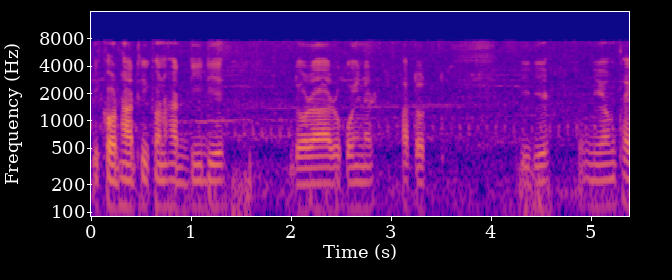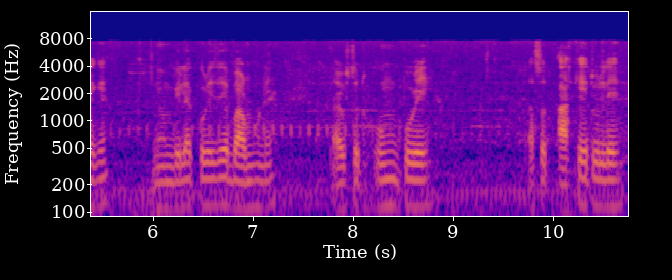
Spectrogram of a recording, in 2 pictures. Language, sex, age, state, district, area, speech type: Assamese, male, 30-45, Assam, Barpeta, rural, spontaneous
